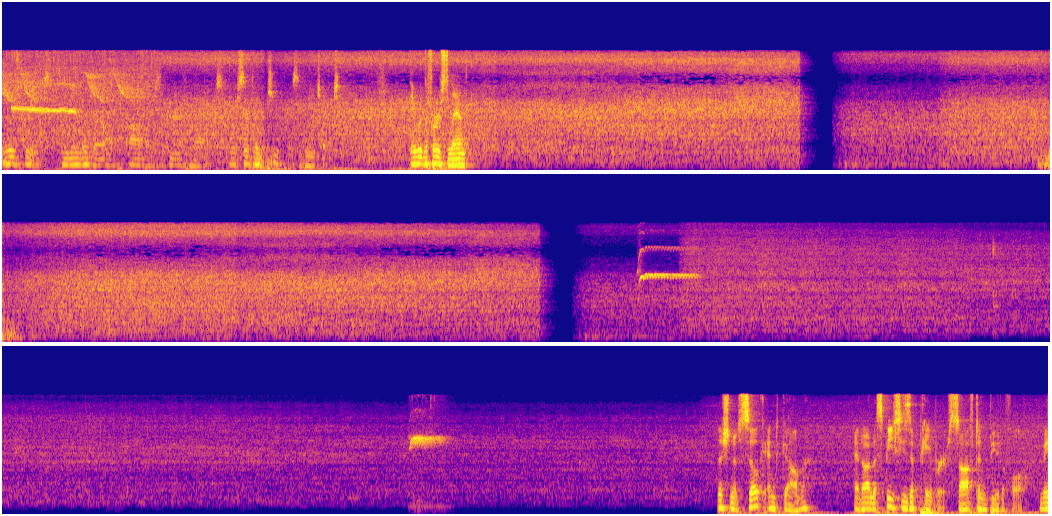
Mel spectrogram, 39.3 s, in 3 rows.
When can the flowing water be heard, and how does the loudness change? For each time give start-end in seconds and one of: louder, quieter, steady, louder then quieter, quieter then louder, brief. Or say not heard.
0.0-39.2 quieter.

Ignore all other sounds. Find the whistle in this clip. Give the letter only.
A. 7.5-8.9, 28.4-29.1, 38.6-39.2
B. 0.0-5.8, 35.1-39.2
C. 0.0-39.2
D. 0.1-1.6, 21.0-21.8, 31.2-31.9
D.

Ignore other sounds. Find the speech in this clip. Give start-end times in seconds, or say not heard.
0.0-5.8, 35.1-39.2.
